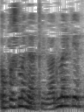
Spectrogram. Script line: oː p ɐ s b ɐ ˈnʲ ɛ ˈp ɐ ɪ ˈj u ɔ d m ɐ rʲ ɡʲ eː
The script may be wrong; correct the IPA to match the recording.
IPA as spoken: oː p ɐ s m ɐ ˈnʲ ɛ ˈt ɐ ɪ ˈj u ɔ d m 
